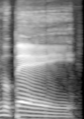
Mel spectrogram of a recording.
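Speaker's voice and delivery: drawn-out French "Mopay"; French-accented "Mopay", last syllable held; French pronunciation. Shown as a demonstration. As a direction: say "Mopay" with a put-on French flourish, stretching the end. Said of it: "that sounds French".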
